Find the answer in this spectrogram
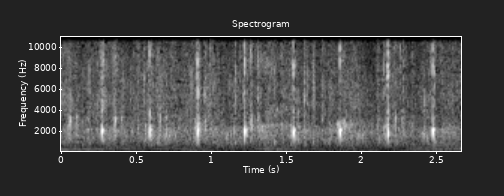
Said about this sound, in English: Come on, let's give God a round of applause today.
